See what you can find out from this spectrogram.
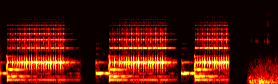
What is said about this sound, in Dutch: Oké, dat was dus een belletje tijdens mijn opname.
